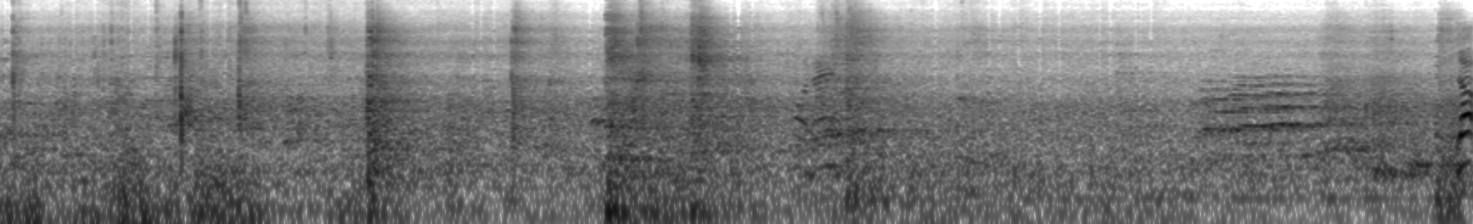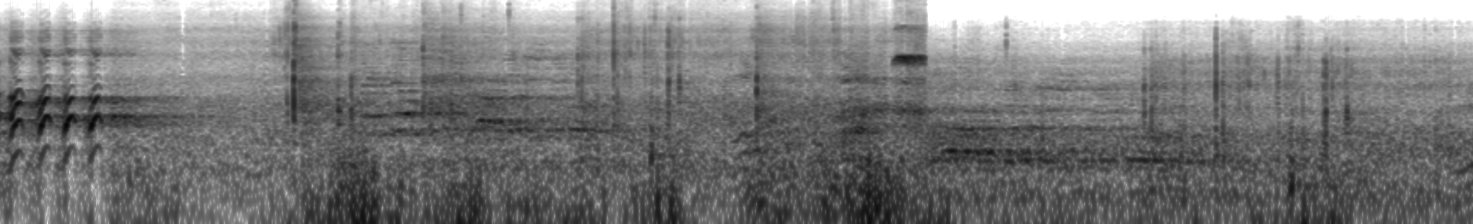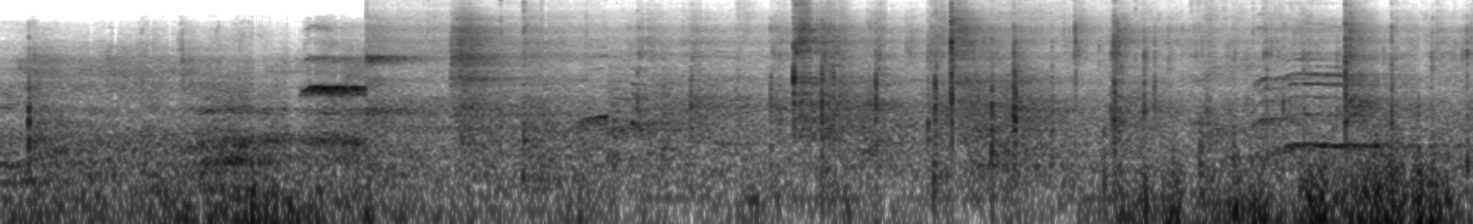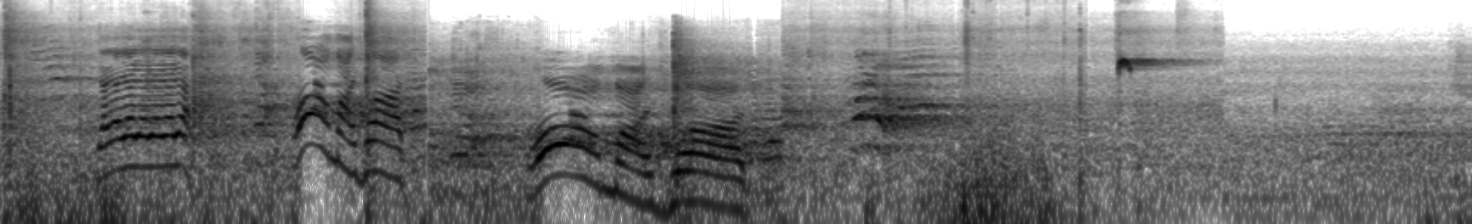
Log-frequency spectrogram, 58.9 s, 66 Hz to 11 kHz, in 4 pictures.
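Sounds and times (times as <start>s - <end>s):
skate wheels rumbling on rink: 0.0s - 15.0s, 15.7s - 24.2s, 25.8s - 49.5s, 52.0s - 56.5s
sticks and puck clacking: 35.6s - 48.3s
players shouting: 52.1s - 53.9s.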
